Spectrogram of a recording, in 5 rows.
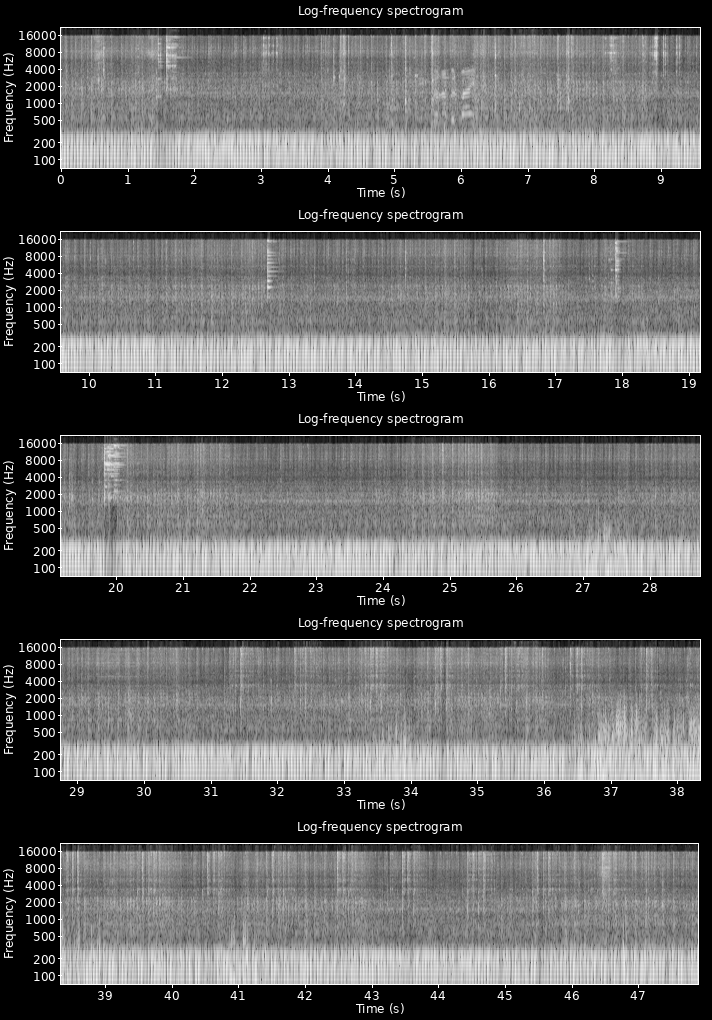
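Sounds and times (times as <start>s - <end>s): diesel truck engine idling: 0.0s - 47.9s.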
